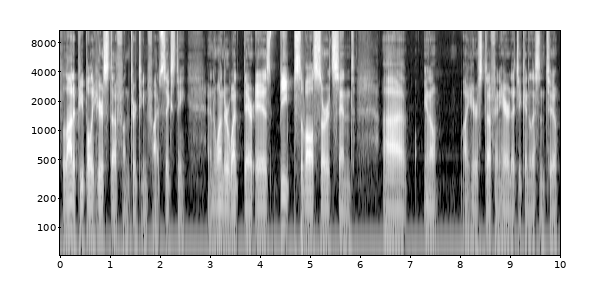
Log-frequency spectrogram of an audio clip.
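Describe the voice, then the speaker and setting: Very deep-voiced man, bright and forceful. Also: flat delivery, normal speed, dry recording. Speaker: host of a shortwave radio channel. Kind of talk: informal explanatory demonstration.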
